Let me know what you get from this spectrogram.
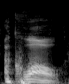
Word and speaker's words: quoll: I love coming to the US and watching people try to pronounce this one. It's a quoll. – Quoll. – Yeah, that's it. Well said.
